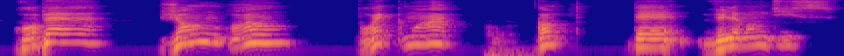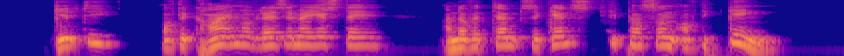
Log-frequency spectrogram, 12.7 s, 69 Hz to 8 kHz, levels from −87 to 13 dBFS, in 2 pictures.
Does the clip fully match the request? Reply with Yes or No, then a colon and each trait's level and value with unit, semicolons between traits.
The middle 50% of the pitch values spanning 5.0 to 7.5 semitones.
No: average, 4.4 semitones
